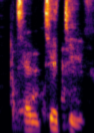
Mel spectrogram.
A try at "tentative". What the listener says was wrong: You're all wrong. You're all wrong. The stress is here. Tentative. Tentative. The stress is on the initial word.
